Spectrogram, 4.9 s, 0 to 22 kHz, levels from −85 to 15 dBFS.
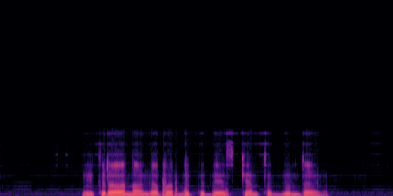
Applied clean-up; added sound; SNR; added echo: neural separator model SepFormer DNS4.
